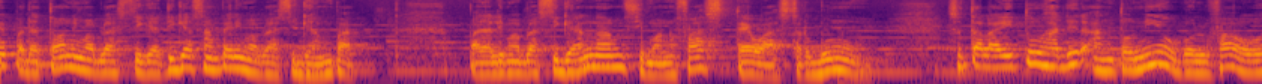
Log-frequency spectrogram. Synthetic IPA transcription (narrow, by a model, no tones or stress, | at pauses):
padat̪aɦunlimablast̪iɡat̪iɡasampajlimablast̪iɡaəmpat̪̚ | padalimablast̪iɡaənamsimɔnfast̪ewast̪ərbunu | sət̪əlahit̪uɦadɪɾant̪onioɡɔlfao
